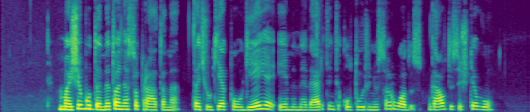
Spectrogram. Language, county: Lithuanian, Klaipėda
